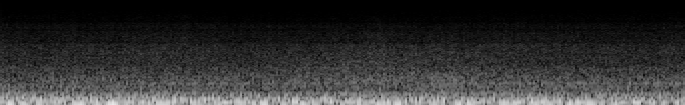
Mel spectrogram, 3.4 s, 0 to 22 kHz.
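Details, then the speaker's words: 1973 Plymouth Duster in gear at steady cruise around 2500–2600 rpm after a door rattle fix, windows down then door closed: even engine and road drone, no buzzing or rattle from the door. "I just had to show off with the door closed no rattles it doesn't rattle with the car and gear charges in gear too that's nice"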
